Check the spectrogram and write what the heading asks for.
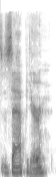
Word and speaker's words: Zapier: So first I would like to politely correct you on the pronunciation. It's it's Zapier, because Zapier makes me happier.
